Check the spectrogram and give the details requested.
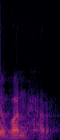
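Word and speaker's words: وانحر: हैं अरबी में नहर तो वन असल में था व इन हर पढ़ा जाता है मिला के वन हर तो अलिफ अलिफ साइलेंट हो जाता है वन हर फसल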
